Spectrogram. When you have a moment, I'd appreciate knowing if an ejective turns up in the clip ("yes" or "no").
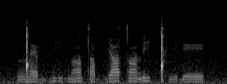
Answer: no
